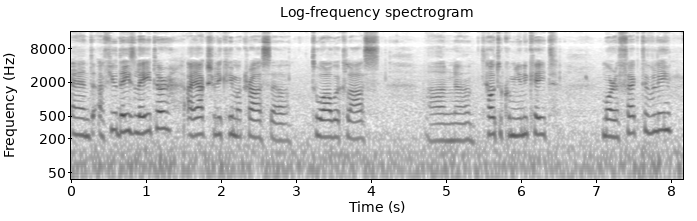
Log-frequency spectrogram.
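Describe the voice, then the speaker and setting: At a moderate pace, a woman is speaking. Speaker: vlogger. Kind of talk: casual vlog monologue. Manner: monotone; soft-spoken.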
